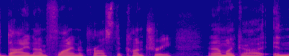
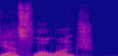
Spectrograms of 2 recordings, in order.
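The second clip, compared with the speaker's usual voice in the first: play-acted nonchalant, offhand, casual tone, pitched up; 6 semitones higher, 4 dB quieter than usual. Teasing the guest about rattling off big feats: imitating someone nonchalant. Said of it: "You're like".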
